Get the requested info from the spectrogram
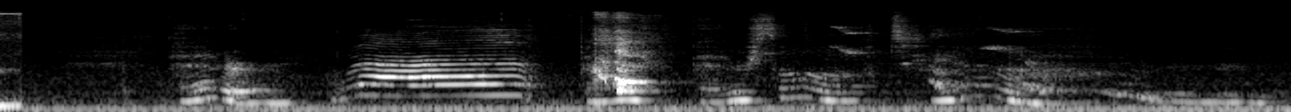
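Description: A young kitten meowing repeatedly: a handful of short calls, with one longer drawn-out meow about two seconds in.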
